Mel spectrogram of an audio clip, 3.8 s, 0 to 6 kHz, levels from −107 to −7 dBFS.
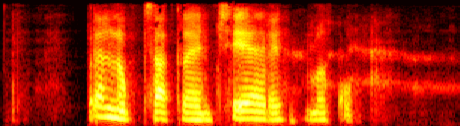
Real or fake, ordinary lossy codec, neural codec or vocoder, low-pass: fake; AAC, 32 kbps; codec, 24 kHz, 1.5 kbps, HILCodec; 5.4 kHz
